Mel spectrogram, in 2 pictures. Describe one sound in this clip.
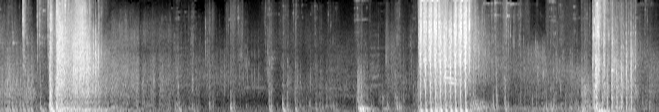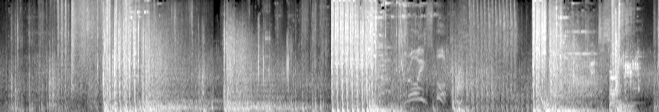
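Automatic gunfire rattles in quick, loud bursts.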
